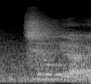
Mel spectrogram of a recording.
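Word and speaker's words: 剣: 근데 이거 뒤에 가면 뭐라고 읽어? 치루기라고 읽어. 치루기. 걔네식으로. 앞에 오면 뭐라고 읽어? 캔이라고 읽지. 한자식으로 읽어가지고.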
